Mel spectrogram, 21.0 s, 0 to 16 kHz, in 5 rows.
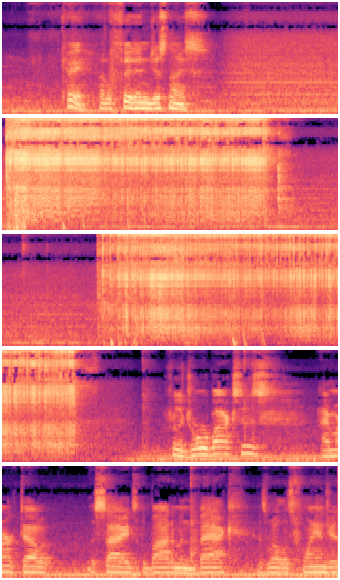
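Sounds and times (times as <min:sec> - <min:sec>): loud hissing noise: 0:04.2 - 0:07.8, 0:09.6 - 0:13.9.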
